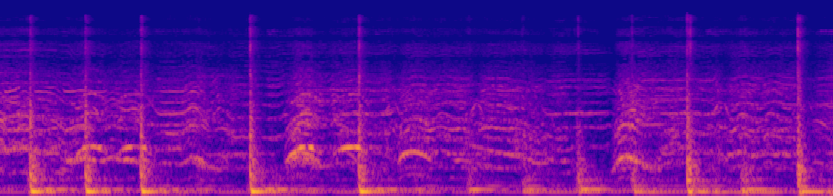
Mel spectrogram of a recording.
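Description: Powwow drum group singing in high voices over a large shared drum, the men striking it together with beaters in a steady beat of about two and a half strikes a second. Some strikes stand out louder than the rest, a cluster early on and again near the end.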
